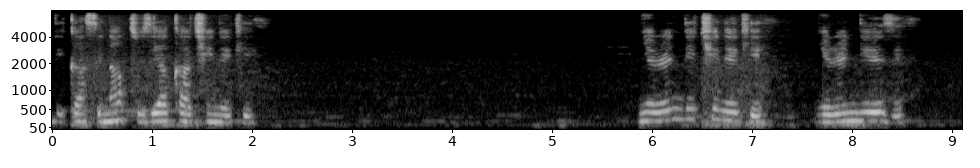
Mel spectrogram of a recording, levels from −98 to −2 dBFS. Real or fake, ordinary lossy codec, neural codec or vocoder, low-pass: real; none; none; 7.2 kHz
